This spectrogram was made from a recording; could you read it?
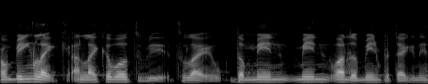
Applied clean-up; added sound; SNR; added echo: none; none; none; none.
